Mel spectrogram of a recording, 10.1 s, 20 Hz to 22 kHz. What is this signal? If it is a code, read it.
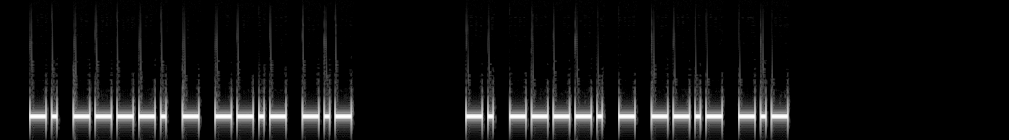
Morse code, heard as a keyed tone, about 22 wpm, 700 Hz. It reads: N9TQK N9TQK
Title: USA Call Signs - 5 Characters - Repeated 3x - 22wpm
